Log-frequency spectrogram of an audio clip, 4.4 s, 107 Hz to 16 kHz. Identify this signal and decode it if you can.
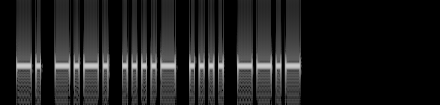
Morse code, heard as a keyed tone, about 25 wpm, 700 Hz. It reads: NC4HQ
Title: USA Callsign DE Callsign - 5 Characters - 25wpm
